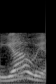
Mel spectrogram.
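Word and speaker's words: Yahweh: O inclining to view the pronunciation Yahwe as the more correct way, we have retained the form Jehovah.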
